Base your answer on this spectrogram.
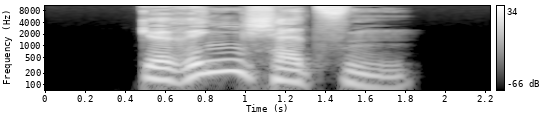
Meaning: to despise, disdain, hold in contempt, attach little value to
- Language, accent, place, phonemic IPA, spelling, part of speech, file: German, Germany, Berlin, /ɡəˈʁɪŋˌʃɛt͡sn̩/, geringschätzen, verb, De-geringschätzen.ogg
